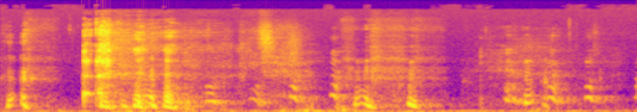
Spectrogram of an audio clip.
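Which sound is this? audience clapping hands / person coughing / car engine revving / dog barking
person coughing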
